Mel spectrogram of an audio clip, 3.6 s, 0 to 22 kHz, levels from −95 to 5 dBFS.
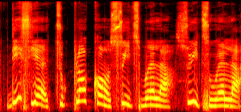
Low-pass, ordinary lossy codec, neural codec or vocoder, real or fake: none; none; vocoder, 48 kHz, 128 mel bands, Vocos; fake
